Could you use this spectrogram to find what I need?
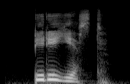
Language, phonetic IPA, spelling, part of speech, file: Russian, [pʲɪrʲɪˈjest], переезд, noun, Ru-переезд.ogg
- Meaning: 1. journey, passage, crossing 2. crossing, highway crossing, crossroads 3. resettlement, removal, moving, leaving (for)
